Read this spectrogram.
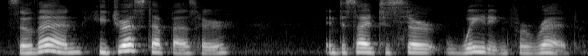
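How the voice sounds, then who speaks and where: A woman's voice: medium pitch, measured pace, dark tone. A young woman reads her own fairy tale aloud for a class project, stringing events together with "and then", in a plain amateur home recording. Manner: plain storytelling with frequent "and then".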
